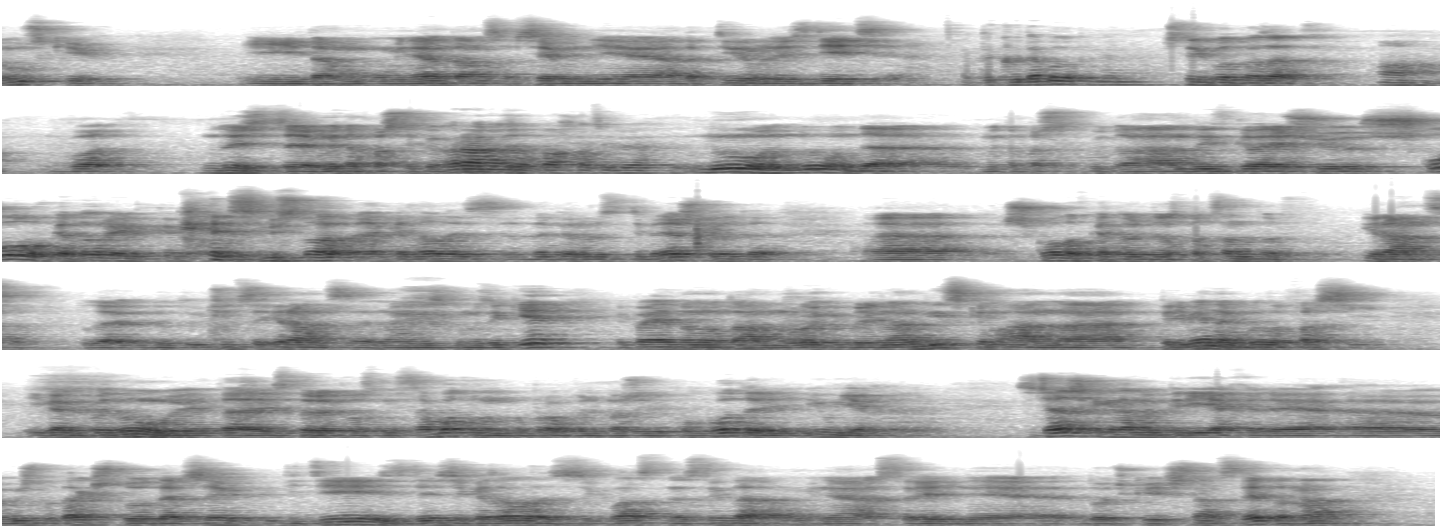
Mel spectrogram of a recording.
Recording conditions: echo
